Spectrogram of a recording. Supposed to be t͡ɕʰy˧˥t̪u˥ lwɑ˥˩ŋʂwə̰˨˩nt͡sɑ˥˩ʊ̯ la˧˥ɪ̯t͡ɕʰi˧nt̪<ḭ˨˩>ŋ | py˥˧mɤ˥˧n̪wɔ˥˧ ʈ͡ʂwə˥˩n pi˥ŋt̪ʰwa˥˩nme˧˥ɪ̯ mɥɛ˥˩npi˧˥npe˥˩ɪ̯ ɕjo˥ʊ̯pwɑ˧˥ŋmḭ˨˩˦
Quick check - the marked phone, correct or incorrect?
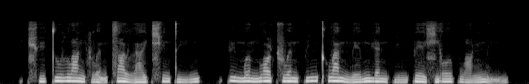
incorrect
